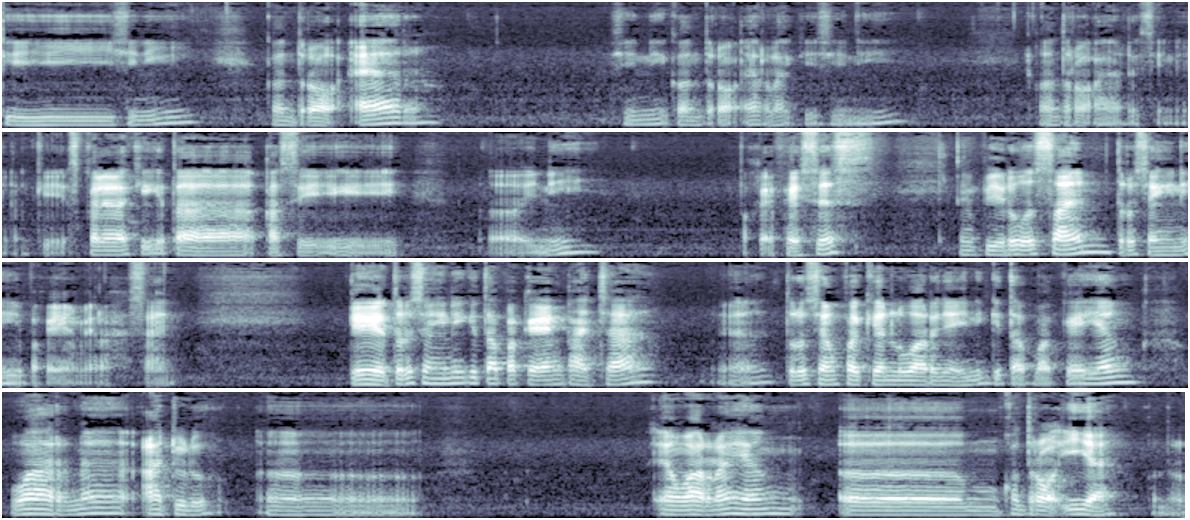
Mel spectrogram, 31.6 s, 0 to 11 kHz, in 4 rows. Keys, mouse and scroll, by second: 1.2 ctrl+r, 3.6 ctrl+r, 6.0 ctrl+r, 7.8 middle click, 8.6 shift+middle click, 9.2 right click, 9.8 right click, 9.9 alt+shift+right click, 9.9 alt+shift+right click, 11.2 alt+shift+Right, 12.0 click, 12.6 alt+shift+Right, 13.3 click, 13.9 click, 14.4 right click, 14.7 alt+shift+Right, 15.6 click, 15.9 click, 16.2 Tab, 16.2 scroll down 3, 16.5 middle click, 16.9 shift+middle click, 17.1 scroll up 3, 17.4 right click, 18.0 click, 20.1 middle click, 20.5 middle click, 20.8 Tab, 21.0 middle click, 21.3 scroll up 2, 21.5 middle click, 22.2 middle click, 23.3 middle click, 23.9 right click, 24.3 middle click, 25.1 right click, 25.7 shift+right click, 26.0 shift+middle click, 26.7 shift+right click, 29.9 ctrl+i, 31.0 click, 31.5 click.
